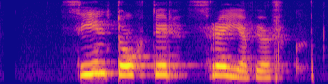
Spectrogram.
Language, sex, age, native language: Icelandic, male, 10, Icelandic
